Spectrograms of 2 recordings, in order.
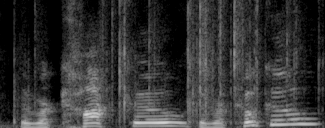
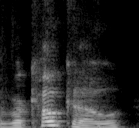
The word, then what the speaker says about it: Rococo: So Rococo is the pronunciation according to Google Translate. Take that as you will.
